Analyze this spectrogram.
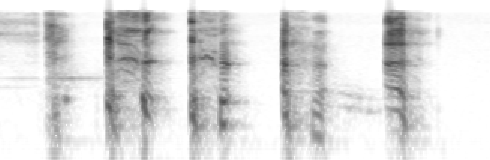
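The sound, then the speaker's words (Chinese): Five harsh coughs in an uneven run from someone choking on saliva, each a short burst, with the middle ones loudest and no speech between them. “怎么换你换你在咳了？ 没有，我刚刚被口水口水噎到，我不知道为什么，就是口水多到会把我噎到，好恐怖。”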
